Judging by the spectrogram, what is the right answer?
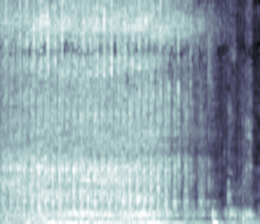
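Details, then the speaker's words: Lionel postwar set: the tender's chugger unit produces a fast, even mechanical chuff that beats on regardless of the locomotive's speed, then clicks off via its underside switch; chuff out of sync with locomotive speed. "But this chugger, see how it just doesn't match the, the speed of the locomotive. It's just going to beat the band."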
